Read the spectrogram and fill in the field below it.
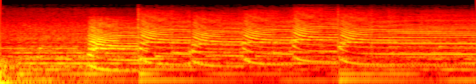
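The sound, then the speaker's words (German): A rapid series of loud, brassy air horn blasts, about five repeated pulses over a sustained low drone, each with a sliding harmonic-rich tone, no speech. “Ich wollte einfach noch ein paar Airhorns unterbringen.”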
